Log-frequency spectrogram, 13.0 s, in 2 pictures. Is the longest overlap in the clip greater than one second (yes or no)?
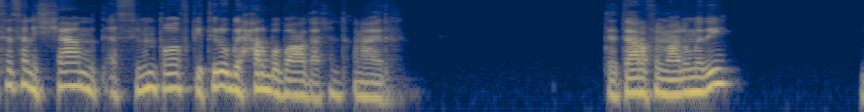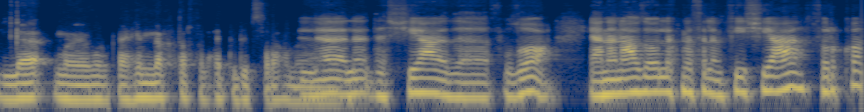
no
